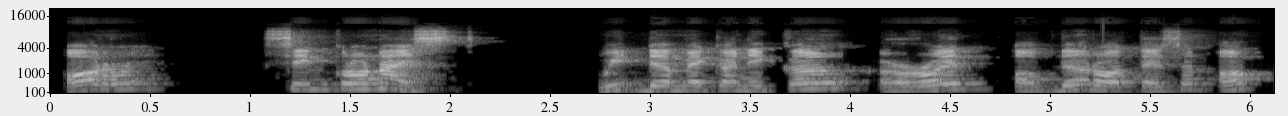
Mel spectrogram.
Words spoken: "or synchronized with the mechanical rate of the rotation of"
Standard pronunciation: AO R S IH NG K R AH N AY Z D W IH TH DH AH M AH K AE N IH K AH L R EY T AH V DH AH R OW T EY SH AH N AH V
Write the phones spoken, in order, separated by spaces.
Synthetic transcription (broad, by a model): AO R S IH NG K R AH N AY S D W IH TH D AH M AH K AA N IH K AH L R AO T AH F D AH R OW T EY S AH N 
